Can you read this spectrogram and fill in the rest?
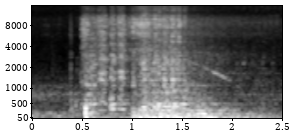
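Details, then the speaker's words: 1996/97 Lexus LS400 abandoned for 10 years, started with the accelerator partly pressed: it cranks, catches and revs up for about a second, then dies at once; the fuel pump primes, and the owner suspects a module rather than timing. "RPMs go up, and it just instantly crashes. See? It's not timing. It's like a module."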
